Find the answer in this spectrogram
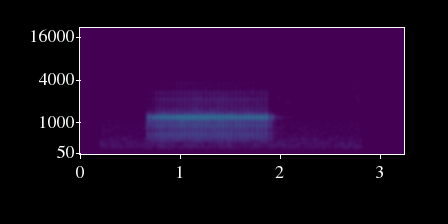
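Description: Downy Woodpecker drumming: a soft, even roll of about twenty quick taps in just over a second, steady in pace and pitch, over faint background hiss.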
